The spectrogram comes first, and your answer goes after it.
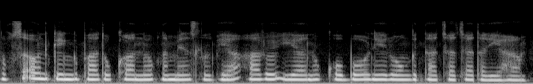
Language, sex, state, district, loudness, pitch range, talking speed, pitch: Garo, female, Meghalaya, West Garo Hills, -14 LUFS, 215-230 Hz, 145 wpm, 220 Hz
